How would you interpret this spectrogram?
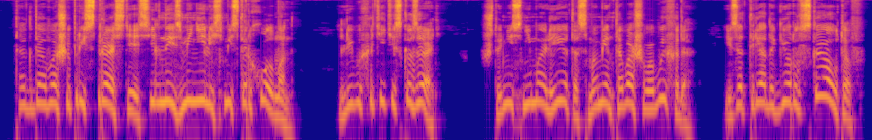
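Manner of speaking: high-pitched feminine sarcasm; mock him with formal indignation; Nina, a scornful woman. A narrator's reading. (высокий женский голос, с сарказмом)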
